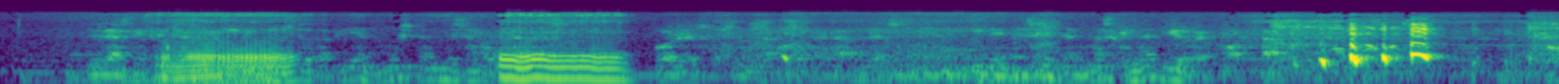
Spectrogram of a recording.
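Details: French bulldog in deep sleep, paws twitching, snoring: two loud, rattling snores, then softer snuffling breaths with brief squeaky sounds.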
